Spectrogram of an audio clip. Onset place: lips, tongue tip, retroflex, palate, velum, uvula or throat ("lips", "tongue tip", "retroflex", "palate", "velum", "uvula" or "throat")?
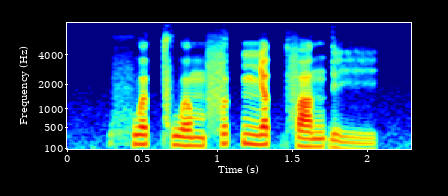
throat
